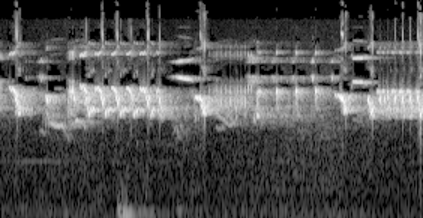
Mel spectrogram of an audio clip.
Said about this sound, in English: This is a wren. I can easily tell if it's a wren from the volume. It's super loud, it's a wren.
